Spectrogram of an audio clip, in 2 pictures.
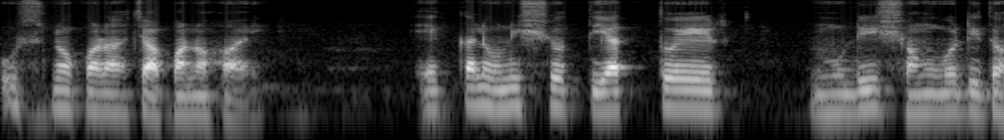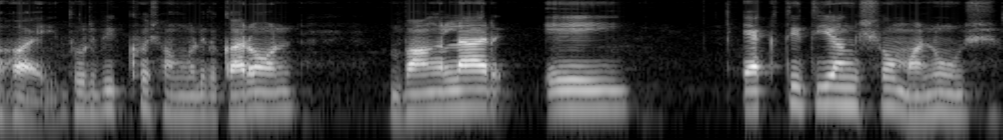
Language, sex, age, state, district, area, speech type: Bengali, male, 30-45, West Bengal, Paschim Bardhaman, urban, spontaneous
